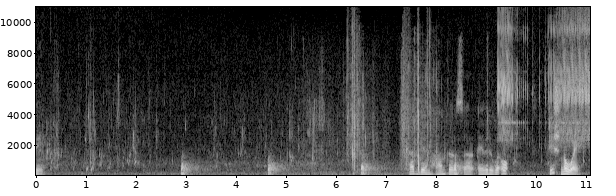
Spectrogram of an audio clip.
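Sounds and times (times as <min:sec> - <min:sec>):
light water sounds: 0:00.0 - 0:11.0
distant gunshots: 0:02.9 - 0:03.4, 0:04.6 - 0:05.1
faint small ticks: 0:09.0 - 0:11.0.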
